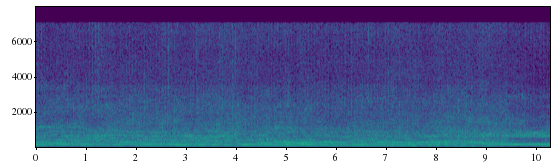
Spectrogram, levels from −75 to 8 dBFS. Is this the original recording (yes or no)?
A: no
